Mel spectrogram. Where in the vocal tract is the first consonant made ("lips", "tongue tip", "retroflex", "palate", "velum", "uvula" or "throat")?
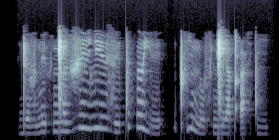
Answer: retroflex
